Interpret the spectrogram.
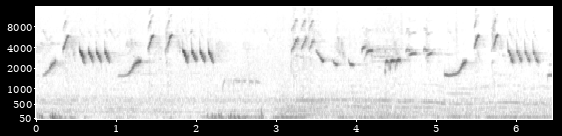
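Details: Asian pied starling song used for young birds to imitate: repeated phrases of a rising whistle followed by a fast descending triple note, with a low hum underneath.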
